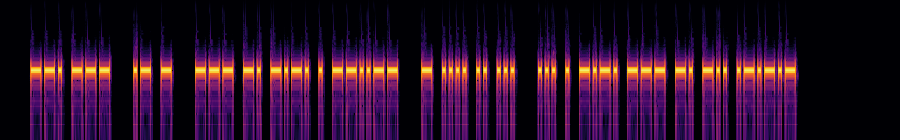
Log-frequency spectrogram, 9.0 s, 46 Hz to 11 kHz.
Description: Morse code, heard as a keyed tone, about 36 wpm, 700 Hz. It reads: GO AT ONCE, THIS SECOND.
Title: Sentences from Top 1000 Words - Review Part 1 - 35wpm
